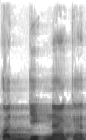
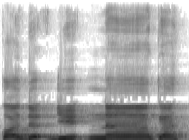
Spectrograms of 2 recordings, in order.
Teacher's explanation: Qad ji'naka, Kita kadang-kadang juga mendengar orang yang membaca dal ini, dal dibaca langsung ke jim atau diidghamkan, padahal ini tidak ya. Ini tidak sama sekali diidghamkan tapi tetap diqalqalahkan. Jadi harus jelas, bukan qad ji'naka tapi diqalqalahkan, qad ji'naka.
